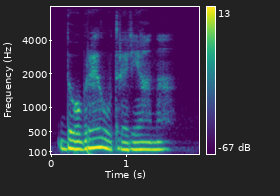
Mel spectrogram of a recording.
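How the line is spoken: Calm greeting. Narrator (Russian): спокойно поздоровался Дмитрий

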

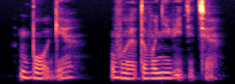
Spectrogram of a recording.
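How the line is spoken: Whisper. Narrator (Russian): шепнул Хант

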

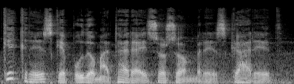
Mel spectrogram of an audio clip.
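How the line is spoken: Casual, unconcerned tone. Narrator (Spanish): preguntó Sir Waimar en tono despreocupado

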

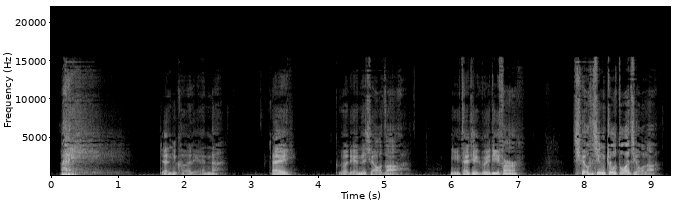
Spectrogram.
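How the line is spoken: Sighing. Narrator (Chinese): 楚留香忍不住叹道

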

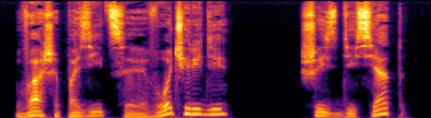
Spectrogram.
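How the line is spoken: Calm announcement. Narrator (Russian): сообщали они спокойным голосом

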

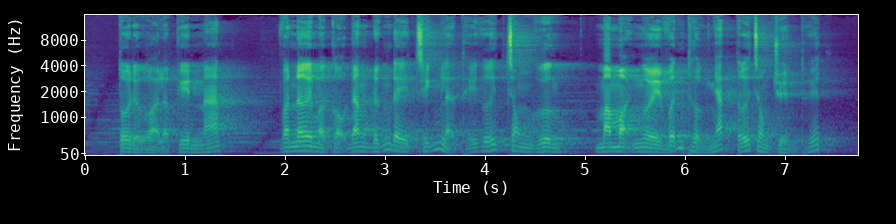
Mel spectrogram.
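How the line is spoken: Smiling. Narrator (Vietnamese): Người đàn ông này mỉm cười

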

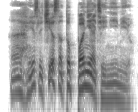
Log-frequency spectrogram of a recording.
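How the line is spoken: Mage sighing. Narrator (Russian): вздохнул маг

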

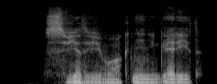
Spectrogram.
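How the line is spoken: Hoarse rasp. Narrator (Russian): прохрипела Аркашка

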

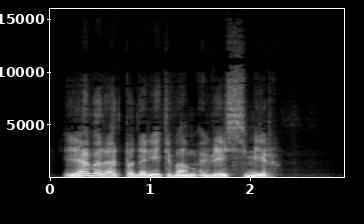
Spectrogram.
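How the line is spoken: Laughing joyfully. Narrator (Russian): радостно засмеялась

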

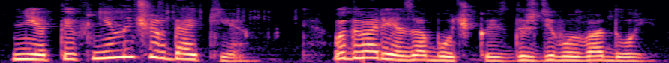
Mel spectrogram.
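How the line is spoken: Feigned sweetness. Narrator (Russian): сообщила она притворно ласковым голосом

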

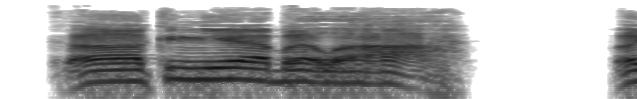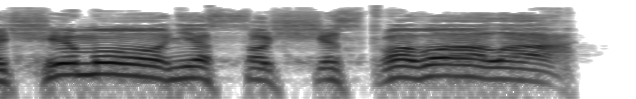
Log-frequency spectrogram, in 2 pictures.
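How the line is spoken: Menacing angry outburst. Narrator (Russian): грозно вскинулся он на сына

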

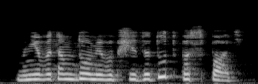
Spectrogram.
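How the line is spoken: Gloomy, angry question. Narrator (Russian): мрачное зло спросил из-под потолочной темноты саврянин

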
